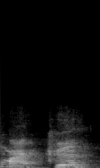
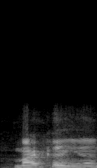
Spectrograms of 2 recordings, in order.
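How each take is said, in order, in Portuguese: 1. O nome termina sem uma sílaba nasal 'nhã'. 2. O nome termina com uma sílaba nasal 'nhã'. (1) "eu vi que eu estava errado" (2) "eles falaram Marcanhã"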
